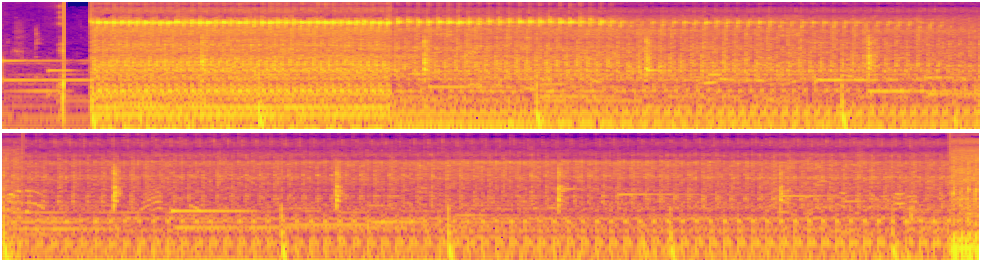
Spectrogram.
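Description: A steady, droning trawler boat engine runs throughout with a low, even rumble and some rattling, loud and continuous, on the way to Guliakhali sea beach, Sitakunda.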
